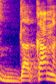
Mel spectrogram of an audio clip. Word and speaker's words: دکن: مطالعہ کر لیجیے۔ دکن، اس کا تلفظ دکن ہے، ویسے دکن کہہ دیتے ہیں۔ یہ اگر عربی مانا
